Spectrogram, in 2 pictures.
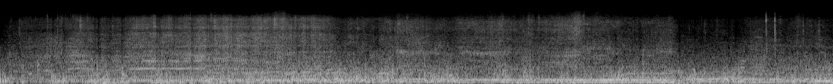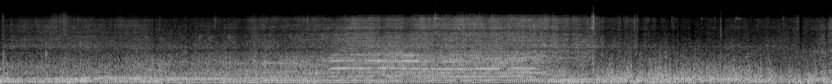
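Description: Engine of an ex-police Police Interceptor sedan running hard around a dirt field track, its note rising and falling as it accelerates and lifts, with a stronger, higher-pitched run about three-quarters of the way through.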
